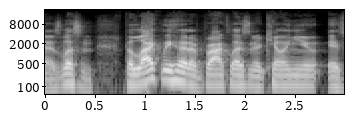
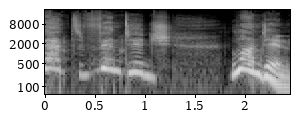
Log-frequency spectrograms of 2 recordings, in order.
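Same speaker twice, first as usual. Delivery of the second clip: very high, swooping ringside commentator voice; 7 dB quieter than usual. Joking about what the commentator will say: Michael Cole impression. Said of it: "He's gonna be like".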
